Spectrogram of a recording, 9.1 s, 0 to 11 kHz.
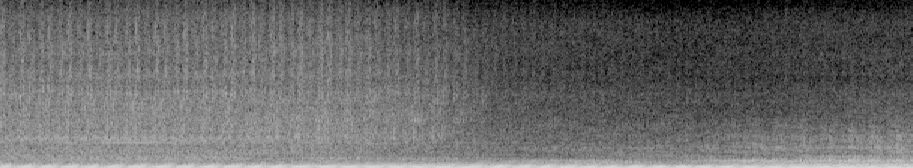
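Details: R33 Skyline with a freshly rebuilt, fully forged RB25DET engine, warming up at idle after start: deep, even idle pulsing about three times a second, smooth and regular with no knocks, ticks or misses; normal idle.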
